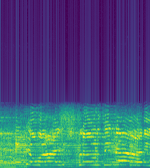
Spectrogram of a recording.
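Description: Acoustic guitar strumming the accompaniment of a Portuguese 'cantar ao desafio' (improvised sung duel), with steady bass notes changing about every half second and a man's singing voice over it.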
